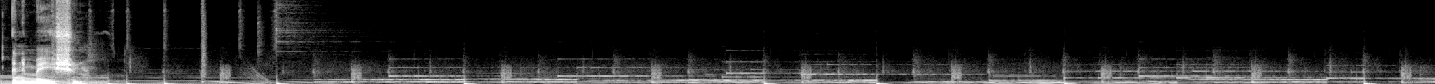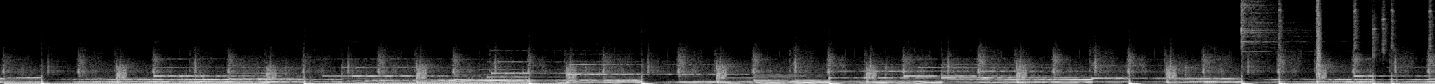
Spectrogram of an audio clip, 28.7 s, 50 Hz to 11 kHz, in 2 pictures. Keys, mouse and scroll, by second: 0.6-3.6 drag, 10.3 click, 10.8 click, 11.8 click, 12.7 click, 13.2 space, 14.2 space, 14.3-15.8 drag, 16.1 click, 16.6 space, 17.6 space, 18.1 click, 19.2 click, 19.9 space, 21.1 space, 21.7 a, 22.2-23.5 right drag, 23.5 click, 23.9 space, 25.2 space, 25.9 click, 26.2 KP_0, 26.6 space, 28.0 click.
